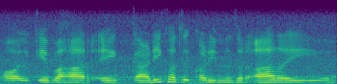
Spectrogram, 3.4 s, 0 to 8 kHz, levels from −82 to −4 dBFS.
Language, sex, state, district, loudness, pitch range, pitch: Hindi, female, Maharashtra, Gondia, -16 LUFS, 185-200 Hz, 190 Hz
